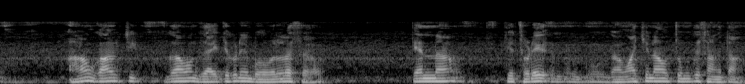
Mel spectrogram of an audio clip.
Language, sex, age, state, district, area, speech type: Goan Konkani, male, 60+, Goa, Salcete, rural, spontaneous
